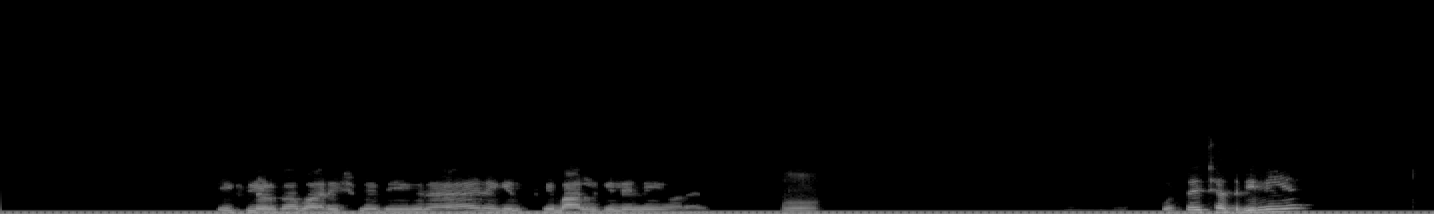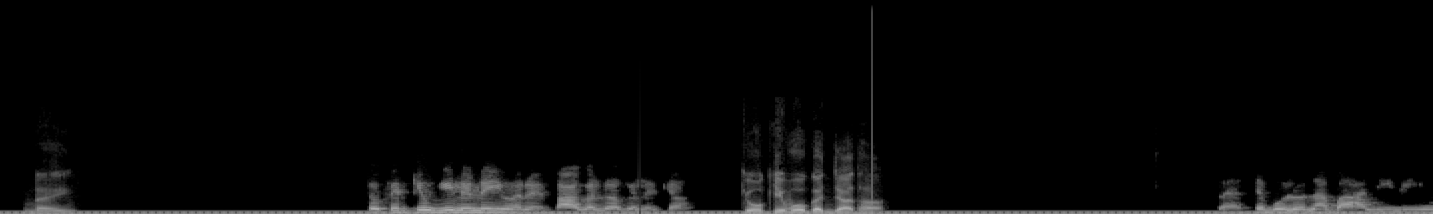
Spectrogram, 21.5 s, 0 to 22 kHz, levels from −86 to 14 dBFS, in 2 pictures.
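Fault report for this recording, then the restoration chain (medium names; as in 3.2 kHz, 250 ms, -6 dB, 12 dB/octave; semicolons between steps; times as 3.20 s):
hum 50 Hz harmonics 6 -34 dBFS
15.53–15.55 s: dropout 16 ms
17.28 s: pop -10 dBFS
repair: de-click; de-hum 50 Hz, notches 6; interpolate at 15.53 s, 16 ms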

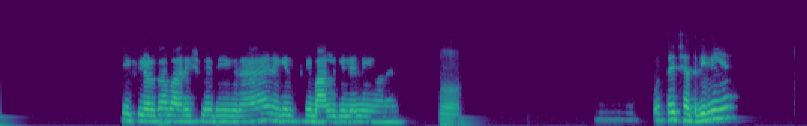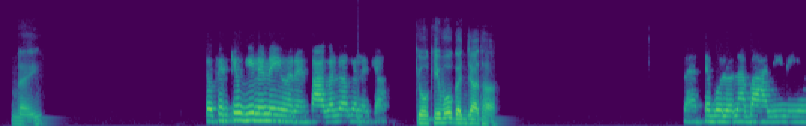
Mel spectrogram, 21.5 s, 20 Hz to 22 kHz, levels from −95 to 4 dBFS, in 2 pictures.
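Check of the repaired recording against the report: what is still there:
17.28 s: pop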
